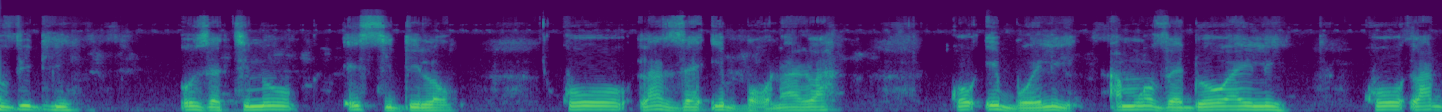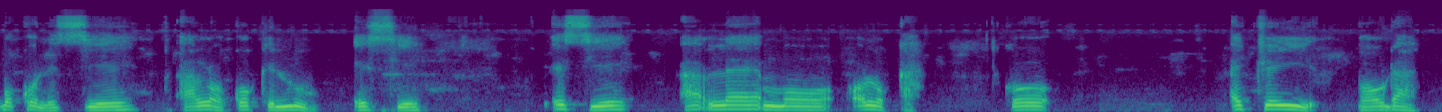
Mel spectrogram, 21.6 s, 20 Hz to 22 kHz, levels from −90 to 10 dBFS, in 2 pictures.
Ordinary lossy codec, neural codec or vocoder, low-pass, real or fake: Opus, 16 kbps; none; 14.4 kHz; real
